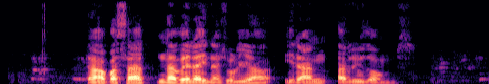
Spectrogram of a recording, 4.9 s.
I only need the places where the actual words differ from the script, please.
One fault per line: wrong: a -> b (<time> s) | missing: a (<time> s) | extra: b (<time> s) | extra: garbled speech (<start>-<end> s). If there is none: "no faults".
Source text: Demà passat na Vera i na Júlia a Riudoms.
extra: iran (3.0 s)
